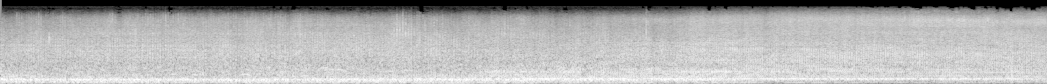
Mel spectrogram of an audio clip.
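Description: Several dirt-track racing go-kart engines running together as the karts race around the track, a steady drone.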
